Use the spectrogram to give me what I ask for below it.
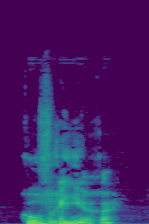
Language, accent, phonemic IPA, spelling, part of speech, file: French, Canada, /ku.vʁiʁ/, couvrirent, verb, LL-Q150 (fra)-couvrirent.wav
- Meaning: third-person plural past historic of couvrir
